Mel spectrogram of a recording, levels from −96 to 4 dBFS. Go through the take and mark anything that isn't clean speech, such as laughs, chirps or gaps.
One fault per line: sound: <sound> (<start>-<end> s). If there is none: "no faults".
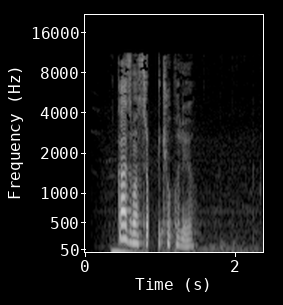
sound: dropout (0.8-1.0 s)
